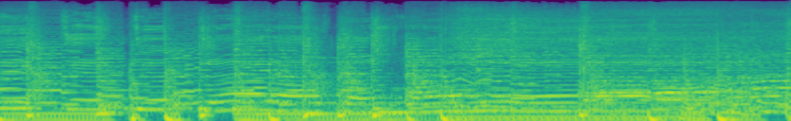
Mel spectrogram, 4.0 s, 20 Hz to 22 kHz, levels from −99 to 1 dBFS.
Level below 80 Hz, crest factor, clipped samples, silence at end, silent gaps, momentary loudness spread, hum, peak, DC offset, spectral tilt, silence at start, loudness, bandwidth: -18 dBFS; 10 dB; under 0.1%; 0 s; none; 2 LU; none; 0 dBFS; under 0.1%; -4.5 dB/octave; 0 s; -11 LUFS; over 20 kHz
